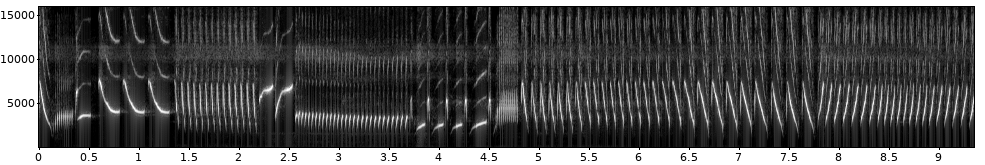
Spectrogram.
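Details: Canary song for getting a quiet canary singing: looping whistled sweeps, a held buzzy note, then long stretches of rapid repeated trills and falling whistles.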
